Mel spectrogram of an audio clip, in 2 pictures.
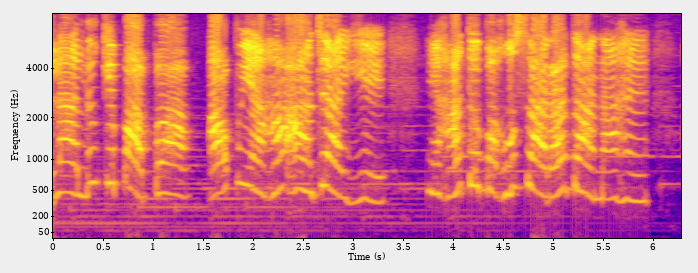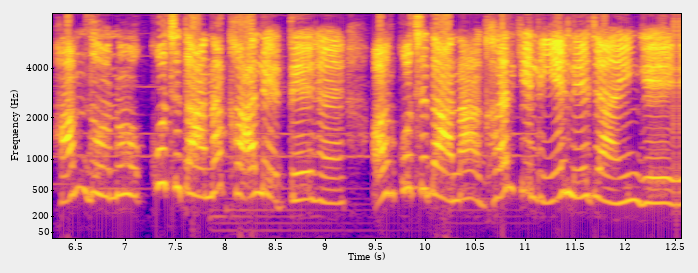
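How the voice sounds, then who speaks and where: A cartoonish character voice speaks at a very slow pace. Faint music plays in the background. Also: female-sounding voice, extremely high pitch for a woman. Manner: motherly, gentle.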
